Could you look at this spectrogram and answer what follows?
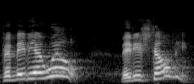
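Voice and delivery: high, urgent wheedling; eager coaxing. Acted. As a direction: coax the secret out of him. Manager coaxing the Rebbe.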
